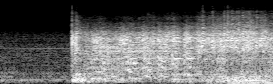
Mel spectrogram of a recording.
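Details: Yellow turbo truck, first start after prep work, no coolant in it yet, throttle closed, alternator not connected: quiet, then sudden catch into a hissy busy roar settling to a steady rough idle; fires straight up and keeps running.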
